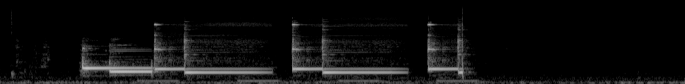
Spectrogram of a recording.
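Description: Two-tone ding-dong doorbell chime, a higher note then a lower one, sounding about three times as an incoming visitor alert from a video doorbell, cut off partway through the last ding. A low buzz pulses under the chime.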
